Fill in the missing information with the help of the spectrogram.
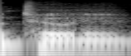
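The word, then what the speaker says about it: Thuney: He's Joe Tuni. You know it, man. Is it Tony or Tony? Have I been pronouncing it wrong my whole life?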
